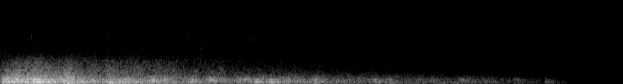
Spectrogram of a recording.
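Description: A thunderclap: a sudden loud, low rumble that rolls and fades away over about five and a half seconds, with a faint hiss above it.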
